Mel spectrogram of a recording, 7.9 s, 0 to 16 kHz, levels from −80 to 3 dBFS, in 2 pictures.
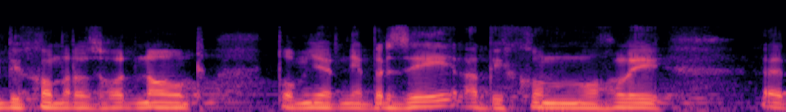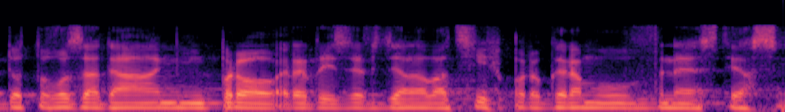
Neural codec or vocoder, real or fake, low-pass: codec, 16 kHz, 2 kbps, X-Codec, HuBERT features, trained on general audio; fake; 7.2 kHz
